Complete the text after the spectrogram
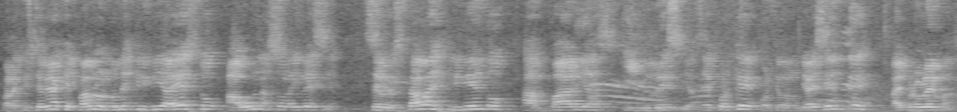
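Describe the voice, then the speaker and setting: A middle-aged man preaches in a high, mellow voice. He talks with his congregation in a conversational way and keeps asking them to agree with him. He is recorded from far off in a very echoey church hall with faint room noise behind him. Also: normal speed, few pauses. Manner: conversational, often adds tag questions; builds to loud emphatic exhortation. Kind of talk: sermon.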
